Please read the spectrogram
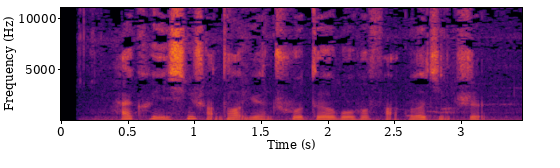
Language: Chinese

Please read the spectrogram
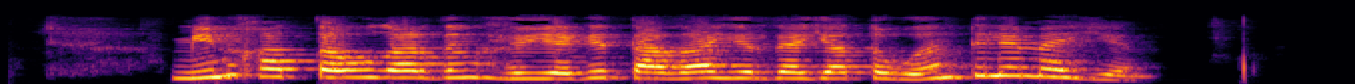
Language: Bashkir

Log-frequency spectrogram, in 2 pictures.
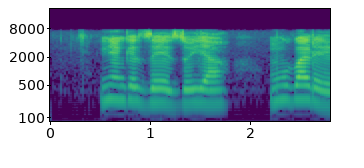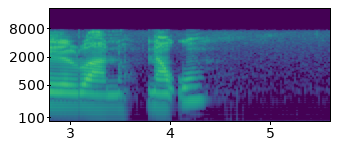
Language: Venda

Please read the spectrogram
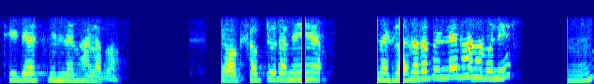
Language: Assamese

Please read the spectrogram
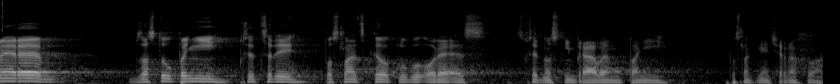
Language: Czech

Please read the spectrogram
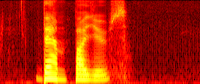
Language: Swedish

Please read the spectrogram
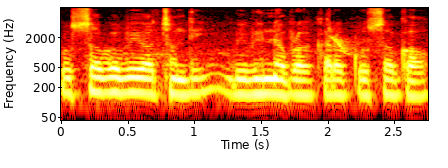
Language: Odia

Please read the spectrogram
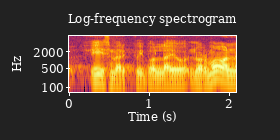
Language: Estonian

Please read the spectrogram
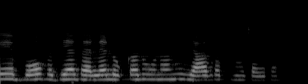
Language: Punjabi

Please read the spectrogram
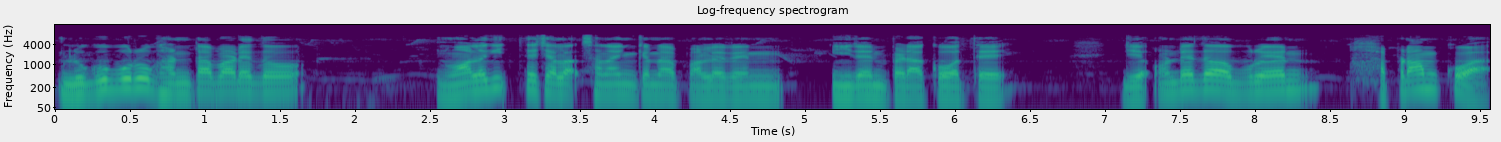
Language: Santali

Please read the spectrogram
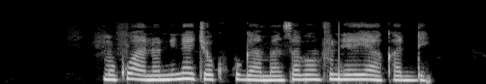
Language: Ganda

